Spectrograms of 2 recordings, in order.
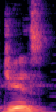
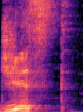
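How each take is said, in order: First: The word ends without a T sound. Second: The word ends with a clear T sound. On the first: The speaker calls it wrong. "you just said the big jizz" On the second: The speaker calls it right. "With a T at the end"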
